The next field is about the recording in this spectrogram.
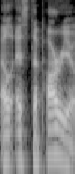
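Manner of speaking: name said the plain American way, loud. Unsure how to pronounce a name, saying it with American accent. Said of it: "We can say it like an American".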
